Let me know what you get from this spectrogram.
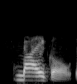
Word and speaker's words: Smigel: But my biggest surprise was Robert Smigel. Is that how you say it? – Yep.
